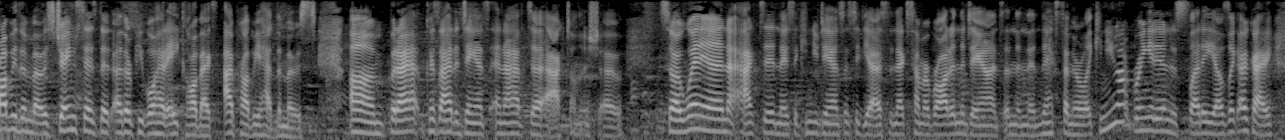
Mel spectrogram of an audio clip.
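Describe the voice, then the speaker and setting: Speaking very fast in an animated tone, a woman with a Southern accent has a fairly low pitch. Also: ordinary pitch variation. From Mississippi. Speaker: actress and dancer. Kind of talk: red carpet interview. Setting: premiere event.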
